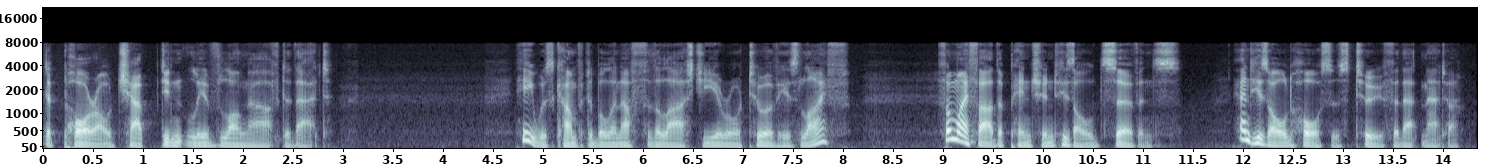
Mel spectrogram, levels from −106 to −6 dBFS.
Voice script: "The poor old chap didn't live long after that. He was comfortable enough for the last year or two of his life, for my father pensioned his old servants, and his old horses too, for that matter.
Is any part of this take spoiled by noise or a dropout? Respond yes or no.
no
